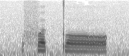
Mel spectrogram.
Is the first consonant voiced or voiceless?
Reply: voiceless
